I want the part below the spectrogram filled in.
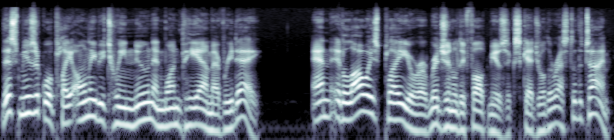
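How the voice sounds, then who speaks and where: An American man narrating a software tutorial conversationally, explaining step by step in an informal, encouraging way. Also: mid-range voice, big pitch swings, brisk, no room sound, studio quality.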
